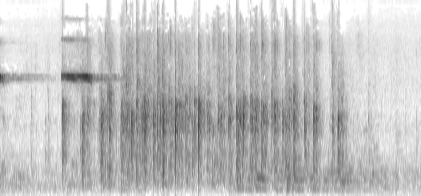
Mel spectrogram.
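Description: Players and spectators clap their hands in scattered applause.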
